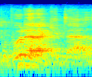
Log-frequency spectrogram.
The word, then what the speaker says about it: Buddharakkhita: in the society of course they cannot be pronounced my name my name is Buddha Rokita so every time to cut off my name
